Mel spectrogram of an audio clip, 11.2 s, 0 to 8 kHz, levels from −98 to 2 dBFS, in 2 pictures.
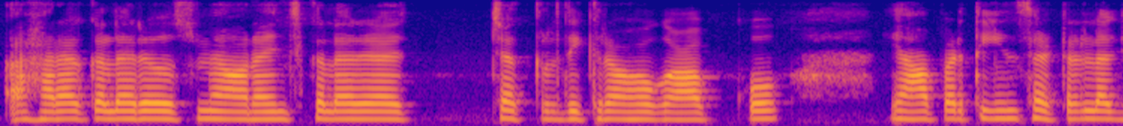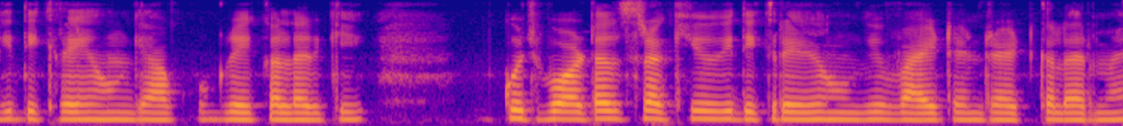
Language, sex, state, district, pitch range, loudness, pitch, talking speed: Hindi, female, Jharkhand, Jamtara, 170-185 Hz, -23 LUFS, 180 Hz, 185 wpm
